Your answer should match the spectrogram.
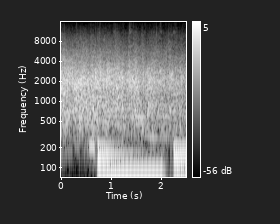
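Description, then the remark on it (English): A large audience in Atlanta gives Sally Yates a standing ovation at the final show of the 2019 Stay Tuned live tour: dense, sustained applause, steady and loud throughout, with low droning musical tones rising beneath it partway through. “They're standing again. It's for you.”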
